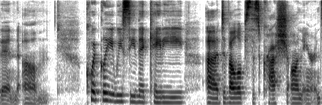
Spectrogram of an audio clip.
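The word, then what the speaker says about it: Cady: and her name is Katie Heron, but a lot of people mispronounce it as Caddy because it's spelled C-A-D-Y.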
